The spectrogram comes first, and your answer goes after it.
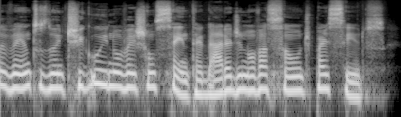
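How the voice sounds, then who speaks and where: A woman with an unremarkable speaking voice and medium pitch talks at a moderate pace with ordinary pitch variation. The recording is very clean, dry and close, with no echo and a silent background. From São Paulo, Brazil (born in southern Minas Gerais). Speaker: tech company business professional. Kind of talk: casual interview chat.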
